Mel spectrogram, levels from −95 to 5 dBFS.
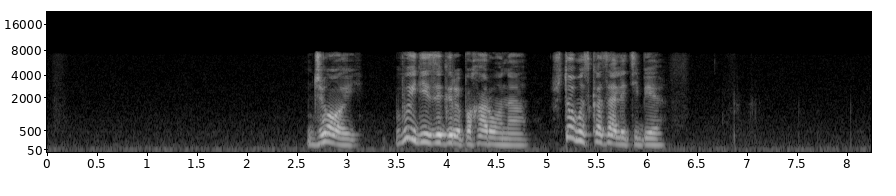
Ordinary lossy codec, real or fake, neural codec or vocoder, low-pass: none; real; none; none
